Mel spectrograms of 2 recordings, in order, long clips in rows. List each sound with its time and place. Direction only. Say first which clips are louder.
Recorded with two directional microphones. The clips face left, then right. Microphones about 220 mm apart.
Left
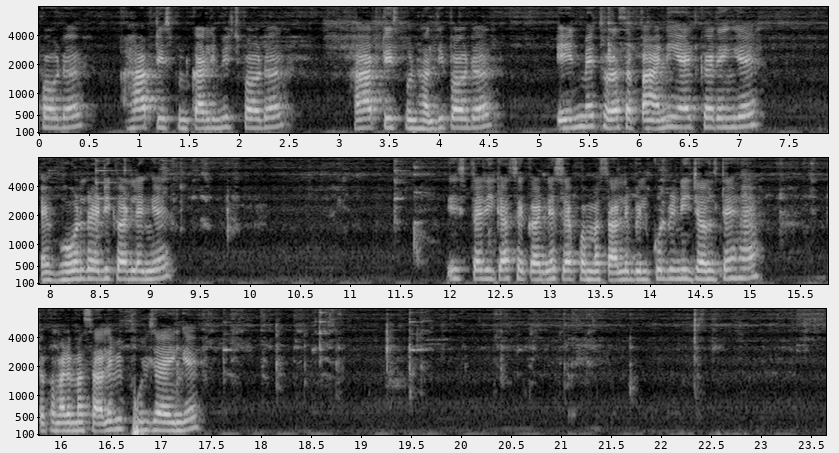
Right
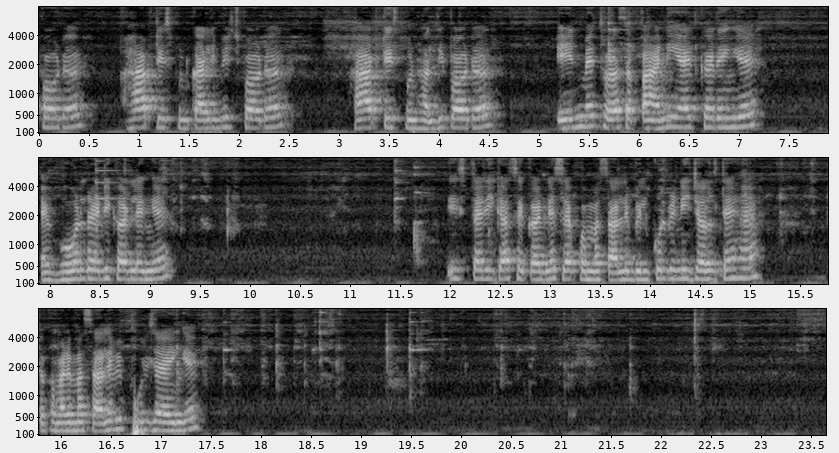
0.0 s a woman's voice: left 4 dB; 45° left (ahead or behind)
12.2 s speech: left 4 dB; 45° left (ahead or behind)
22.3 s tick-tock: left 1 dB; 40° left (ahead or behind)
